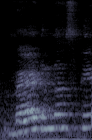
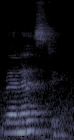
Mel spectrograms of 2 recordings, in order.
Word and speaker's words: Wednesday: वेडनेसडे नहीं होता ये, वेडनेसडे, वेडनेसडे, वेडनेसडे, D silent.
